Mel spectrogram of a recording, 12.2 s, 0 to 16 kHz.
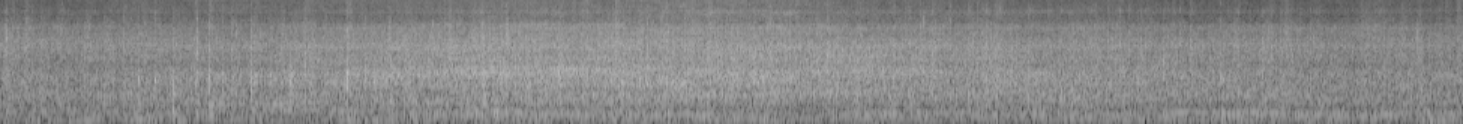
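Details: Old Lima Class 40 model locomotive in BR green, originally dead with front bogie issues, now on a completely replaced motorised chassis; faint steady whir as it pulls away slowly, no surging or stutter, smooth and quiet running.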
